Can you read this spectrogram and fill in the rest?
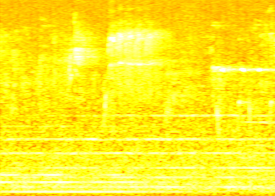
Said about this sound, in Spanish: del trinar de las aves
